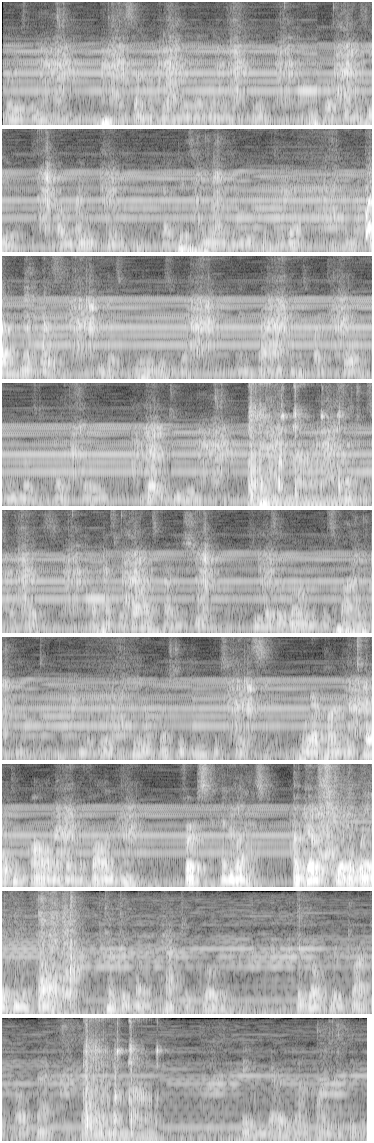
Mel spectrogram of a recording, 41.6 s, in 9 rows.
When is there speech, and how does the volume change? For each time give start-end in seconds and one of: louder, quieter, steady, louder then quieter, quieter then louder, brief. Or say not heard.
0.0-16.4 steady
18.1-35.4 louder
36.0-38.6 brief
40.0-41.5 brief.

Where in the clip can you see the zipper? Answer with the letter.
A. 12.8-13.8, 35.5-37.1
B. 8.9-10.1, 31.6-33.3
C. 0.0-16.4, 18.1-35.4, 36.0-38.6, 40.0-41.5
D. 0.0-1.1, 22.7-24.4
B.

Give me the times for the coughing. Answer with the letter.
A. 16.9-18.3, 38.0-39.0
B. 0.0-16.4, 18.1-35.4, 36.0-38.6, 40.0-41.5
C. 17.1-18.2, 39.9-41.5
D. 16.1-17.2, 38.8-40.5
A.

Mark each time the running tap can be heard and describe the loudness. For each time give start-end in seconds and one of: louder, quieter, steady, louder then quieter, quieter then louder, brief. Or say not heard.
not heard.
